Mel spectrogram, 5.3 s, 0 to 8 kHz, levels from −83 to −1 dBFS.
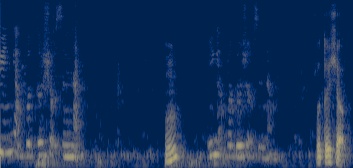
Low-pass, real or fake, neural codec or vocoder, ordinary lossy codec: none; real; none; none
